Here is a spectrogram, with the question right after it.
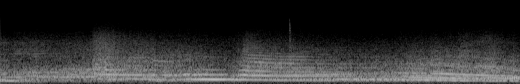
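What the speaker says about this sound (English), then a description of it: "Bondi up on the inside of the Foodtown Commodore going to the top of the hill" Touring race cars accelerate uphill during a 1991 Amscar series round, a Foodtown Commodore among them, engines loud and steady with rising and falling pitch as gears change, several cars close together.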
